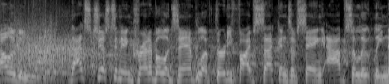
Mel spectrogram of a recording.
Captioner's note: applause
